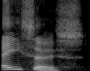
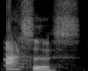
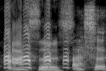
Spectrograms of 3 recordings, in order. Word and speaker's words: Asus: mean also it's not asus what what by the way this is going super nerdy it's asses it's pronounced asses which they had a marketing campaign because it's supposed to be pegasus so it's asus which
